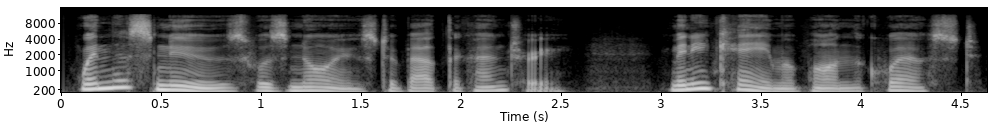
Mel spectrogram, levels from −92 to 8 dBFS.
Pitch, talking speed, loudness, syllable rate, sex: 160 Hz, 170 wpm, -19 LUFS, 4.5 syllables/s, female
